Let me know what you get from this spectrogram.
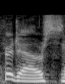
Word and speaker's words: Trejares: Treasurers. – Well, it's a take on Treasurers, but it's spelled T-R-E-J-A-R-E-S.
